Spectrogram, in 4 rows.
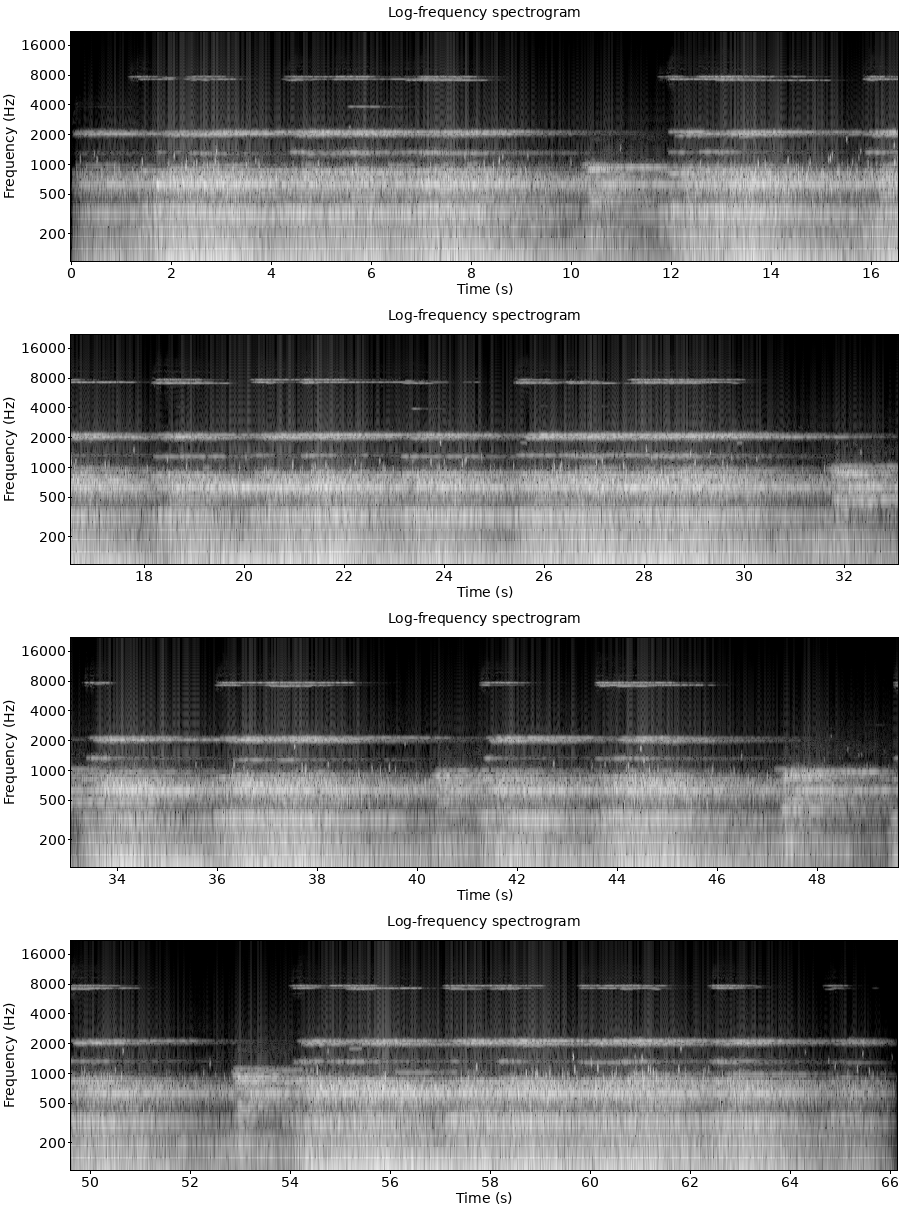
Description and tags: Designed Sci-Fi Atmospheres - Harmonic - 018
spaceship, atmosphere, Sound-design, interference, ambience, soundscape, ui, hum, Sound-Effect, interface, noise, futuristic, space, deep, designed, whoosh, scifi, electricity, fx, sci-fi, sfx, pad, drone, ambient, processed, power, effect, engine, transition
